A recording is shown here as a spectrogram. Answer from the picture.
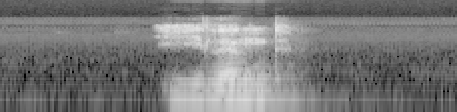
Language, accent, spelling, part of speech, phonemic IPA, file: German, Austria, Elend, noun, /ˈeːlɛnt/, De-at-Elend.ogg
- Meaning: misery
